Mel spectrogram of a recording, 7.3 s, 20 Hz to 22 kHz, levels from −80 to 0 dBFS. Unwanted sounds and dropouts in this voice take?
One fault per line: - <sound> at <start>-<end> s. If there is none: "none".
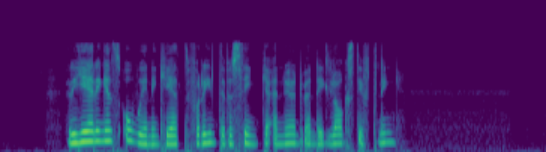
none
